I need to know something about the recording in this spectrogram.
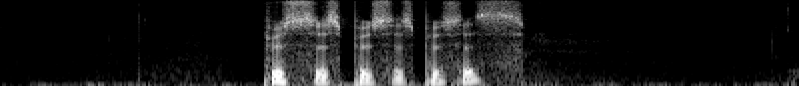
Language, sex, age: Norwegian, male, 52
